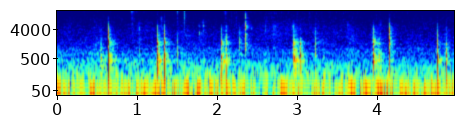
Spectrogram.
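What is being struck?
Plastic jar of gel.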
